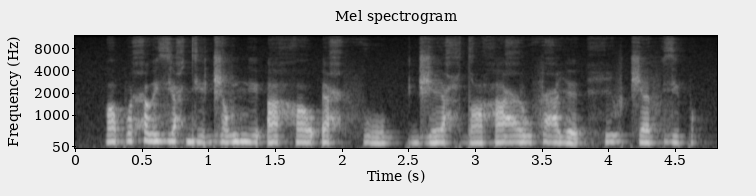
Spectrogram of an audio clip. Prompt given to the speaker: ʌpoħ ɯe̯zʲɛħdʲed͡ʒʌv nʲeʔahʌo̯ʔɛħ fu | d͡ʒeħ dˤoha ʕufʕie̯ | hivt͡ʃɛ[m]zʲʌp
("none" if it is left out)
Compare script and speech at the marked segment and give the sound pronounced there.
f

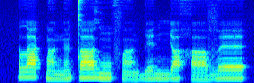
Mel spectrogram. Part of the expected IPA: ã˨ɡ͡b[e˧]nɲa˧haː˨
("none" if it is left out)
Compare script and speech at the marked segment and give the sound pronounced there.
e˧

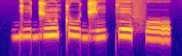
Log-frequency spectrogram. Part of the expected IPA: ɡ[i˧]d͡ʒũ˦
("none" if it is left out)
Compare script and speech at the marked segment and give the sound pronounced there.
i˧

